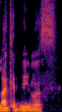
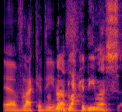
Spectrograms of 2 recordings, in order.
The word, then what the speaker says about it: Vlachodimos: I do think, regardless of whatever fees we get for your goalkeeper, is it, how do you pronounce his name? Vlachodimos. Vlachodimos.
